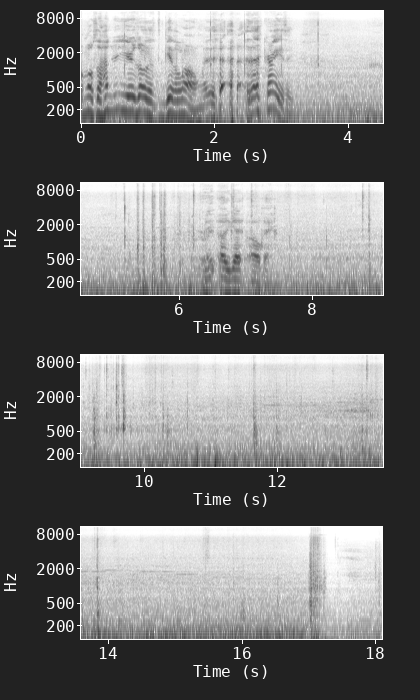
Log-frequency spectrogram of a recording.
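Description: A car engine idles with a low hum.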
